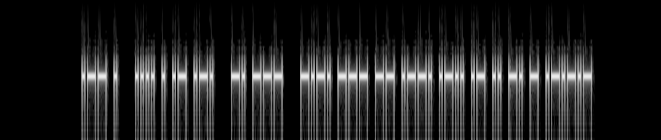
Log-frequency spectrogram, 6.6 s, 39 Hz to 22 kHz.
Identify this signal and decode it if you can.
Morse code, heard as a keyed tone, about 46 wpm, 700 Hz. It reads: WE HEAR NO COMPLAINT.
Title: Sentences from Top 1400 Words 45wpm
